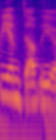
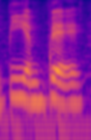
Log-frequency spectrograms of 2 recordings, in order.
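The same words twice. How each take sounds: First: The last letter is said as 'double-u'. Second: The last letter is said as 'vee'. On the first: The speaker calls it wrong. "It's not B M W apparently" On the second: The speaker calls it right. "the W is a V in German"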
